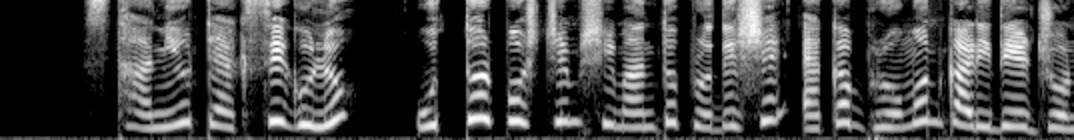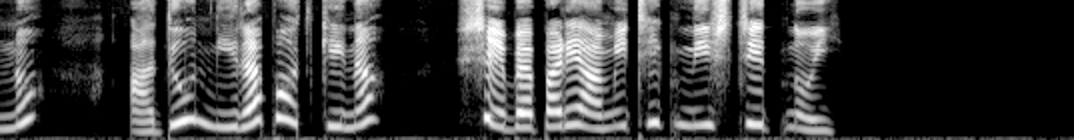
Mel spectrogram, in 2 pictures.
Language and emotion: Bengali, fearful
